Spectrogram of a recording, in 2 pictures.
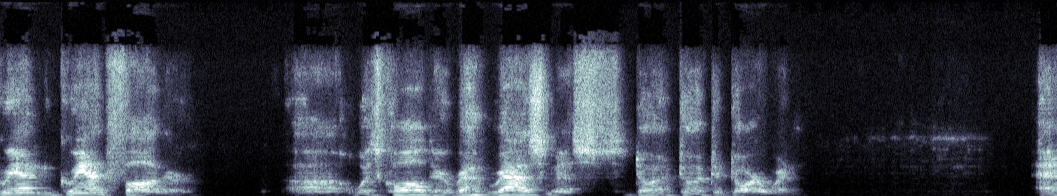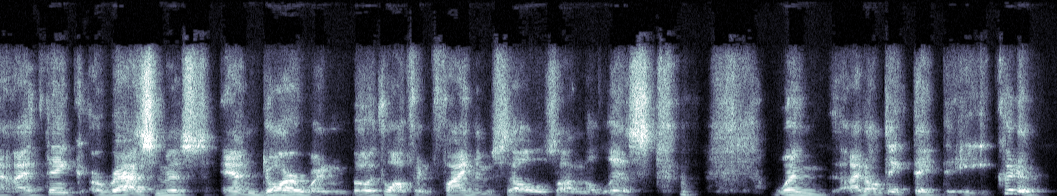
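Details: Adult man who has stuttered since about age four; stuttering with repetitions, fillers and blocks throughout his speech.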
